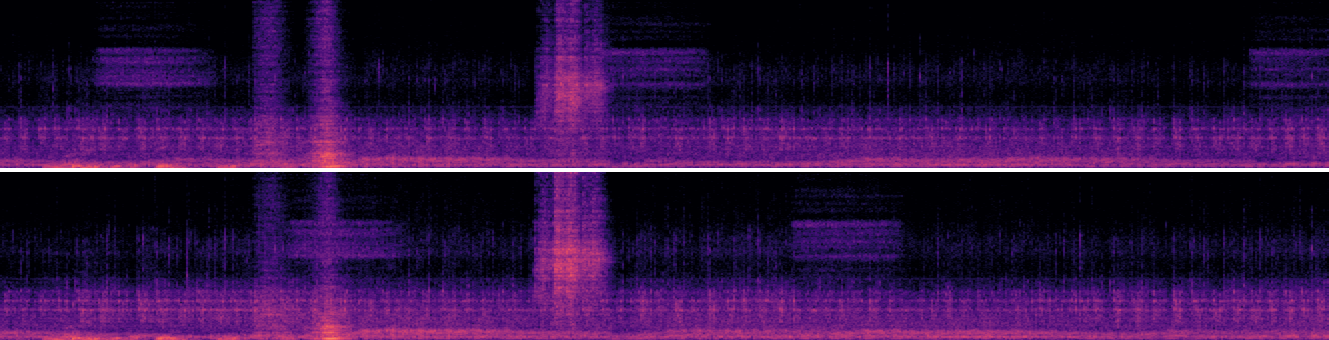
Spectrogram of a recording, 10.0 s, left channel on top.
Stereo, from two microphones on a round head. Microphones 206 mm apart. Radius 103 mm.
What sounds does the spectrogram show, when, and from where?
0.3 s a man speaking: centre (ahead or behind), 0.7 m
1.9 s sawing: 25° left (ahead or behind), 2.5 m
4.0 s a rattle: 85° right, 4.5 m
